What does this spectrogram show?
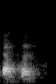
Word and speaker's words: Packard: Hewlett Packard.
